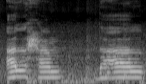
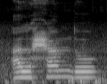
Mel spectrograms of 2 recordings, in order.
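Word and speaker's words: الحمد: হা মিম জবর হাম আল হাম দাল পেশ দ আলহামদু আলহামদু এই শব্দের মধ্যে যে হাটা আছে অবশ্যই এই হা উচ্চারণ করতে হবে নচেৎ শব্দের অর্থ পরিবর্তন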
